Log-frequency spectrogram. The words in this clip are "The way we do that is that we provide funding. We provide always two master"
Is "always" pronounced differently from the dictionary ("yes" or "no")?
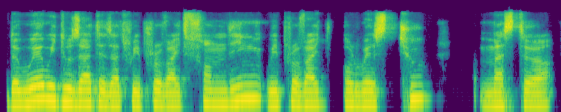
no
